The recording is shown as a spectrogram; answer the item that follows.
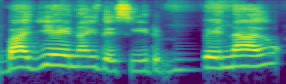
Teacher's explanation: La B y la V, decir ballena y decir venado, es exactamente lo mismo.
